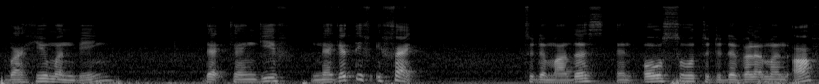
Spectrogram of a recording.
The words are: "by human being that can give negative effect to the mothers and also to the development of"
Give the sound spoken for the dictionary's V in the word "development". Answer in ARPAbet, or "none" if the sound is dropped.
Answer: V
